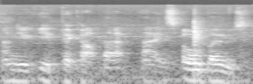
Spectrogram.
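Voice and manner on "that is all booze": usual speaking voice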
